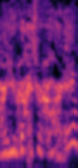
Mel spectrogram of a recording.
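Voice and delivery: loud whisper-yell, pitched very high. Calling over to someone who just brought water: whisper yell. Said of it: "I'm gonna whisper yell".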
